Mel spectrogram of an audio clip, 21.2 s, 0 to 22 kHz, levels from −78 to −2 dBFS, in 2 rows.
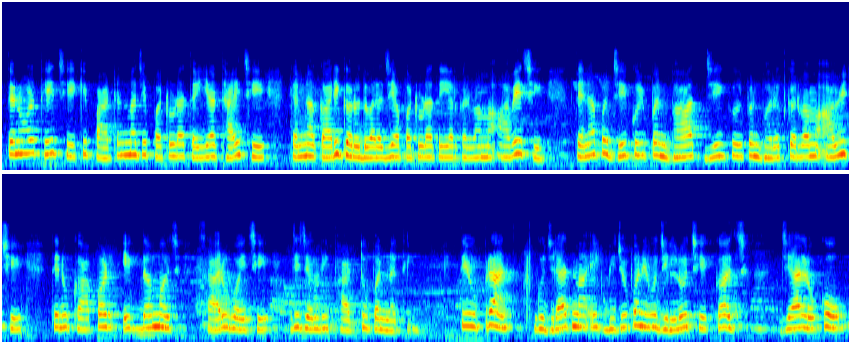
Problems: constant background noise, background conversations at intervals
